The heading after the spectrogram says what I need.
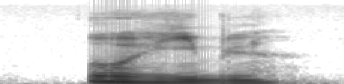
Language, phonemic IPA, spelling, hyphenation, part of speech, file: French, /ɔ.ʁibl/, horrible, ho‧rri‧ble, adjective, Fr-horrible.ogg
- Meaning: horrible (causing horror)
